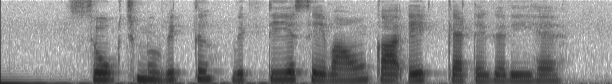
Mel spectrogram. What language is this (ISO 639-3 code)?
hin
